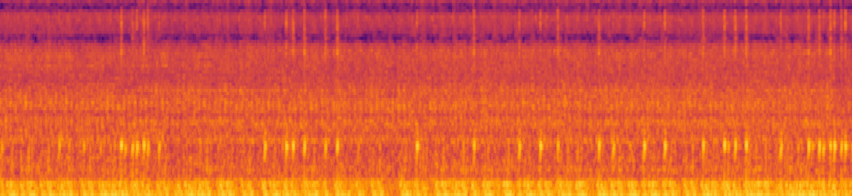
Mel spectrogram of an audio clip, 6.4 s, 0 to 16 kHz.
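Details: Aprilia Shiver 750 V-twin with rough idle: uneven, lumpy beat with scattered light ticking over the rumble; owner suspects throttle body problem, unconfirmed.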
